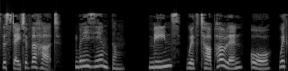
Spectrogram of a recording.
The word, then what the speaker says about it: брезентом: Брезентом. Means with tarpaulin or with canvas. Pronounced Брезентом. with the stress on the first syllable.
